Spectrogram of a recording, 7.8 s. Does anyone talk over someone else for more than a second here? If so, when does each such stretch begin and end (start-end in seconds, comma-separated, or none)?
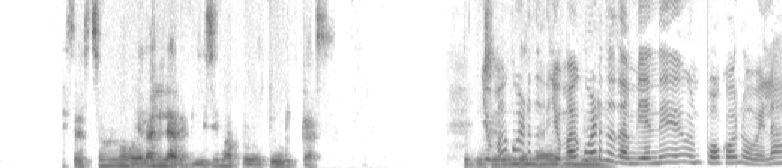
4.8-6.2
